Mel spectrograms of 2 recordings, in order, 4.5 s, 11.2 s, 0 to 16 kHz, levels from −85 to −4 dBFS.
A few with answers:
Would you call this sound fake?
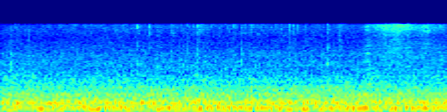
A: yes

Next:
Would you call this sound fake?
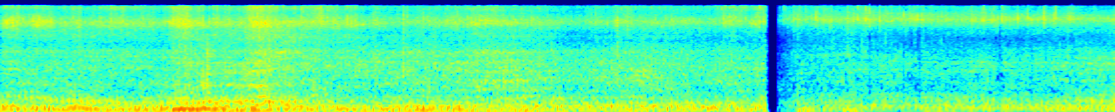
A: no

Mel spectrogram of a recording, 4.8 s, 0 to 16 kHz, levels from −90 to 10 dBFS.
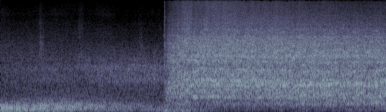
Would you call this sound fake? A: no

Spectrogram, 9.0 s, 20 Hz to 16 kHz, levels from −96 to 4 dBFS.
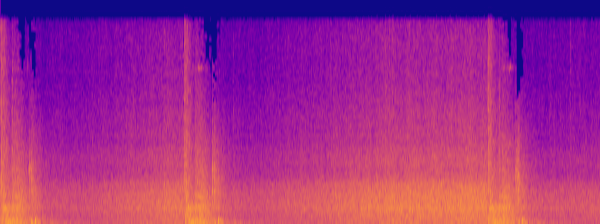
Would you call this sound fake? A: no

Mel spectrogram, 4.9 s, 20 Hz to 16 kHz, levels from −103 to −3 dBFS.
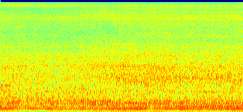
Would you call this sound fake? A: yes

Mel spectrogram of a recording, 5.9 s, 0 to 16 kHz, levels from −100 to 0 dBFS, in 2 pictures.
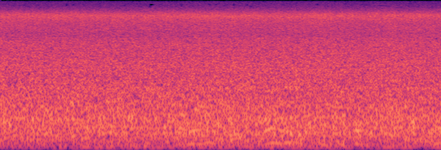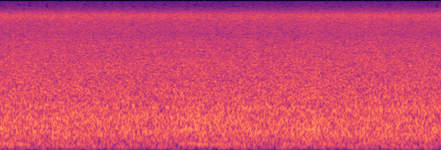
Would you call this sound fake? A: no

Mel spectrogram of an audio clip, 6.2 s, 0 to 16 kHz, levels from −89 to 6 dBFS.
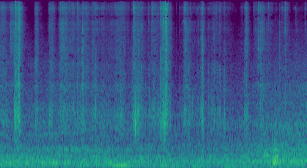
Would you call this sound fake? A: yes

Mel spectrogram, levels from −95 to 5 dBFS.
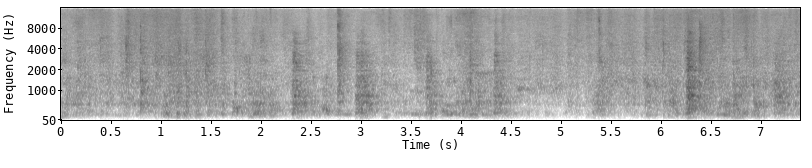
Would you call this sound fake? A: yes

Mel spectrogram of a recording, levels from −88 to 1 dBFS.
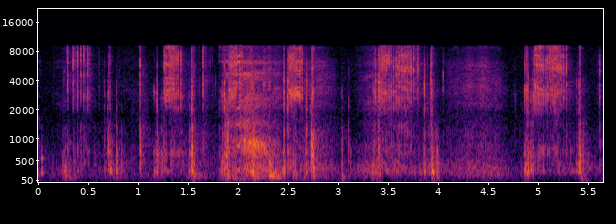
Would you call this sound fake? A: no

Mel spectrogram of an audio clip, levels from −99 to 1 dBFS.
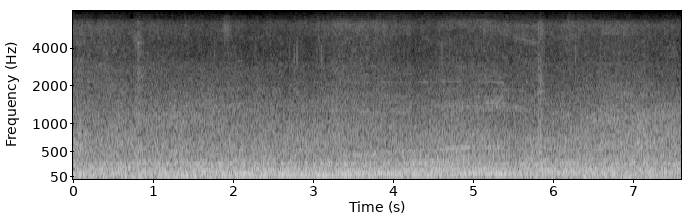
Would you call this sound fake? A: yes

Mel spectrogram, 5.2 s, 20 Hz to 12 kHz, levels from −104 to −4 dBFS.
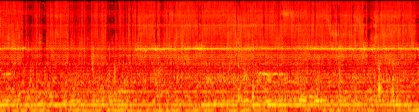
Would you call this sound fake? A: yes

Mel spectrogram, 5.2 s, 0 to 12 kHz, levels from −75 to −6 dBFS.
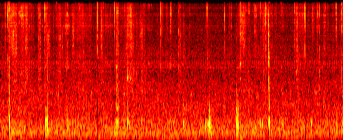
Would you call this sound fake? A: yes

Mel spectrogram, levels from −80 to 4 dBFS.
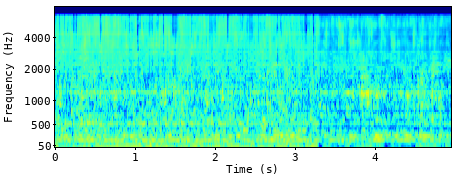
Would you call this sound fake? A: yes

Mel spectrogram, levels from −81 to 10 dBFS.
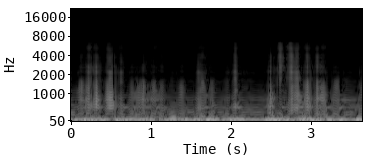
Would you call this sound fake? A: yes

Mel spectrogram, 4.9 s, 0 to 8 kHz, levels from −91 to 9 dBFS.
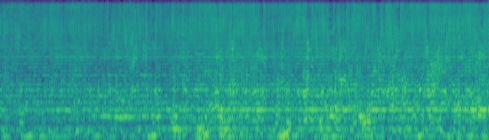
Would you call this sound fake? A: yes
